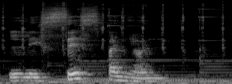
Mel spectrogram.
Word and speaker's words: les Espagnols: Les Espagnols. Les Espagnols. Excellent. Liaison.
